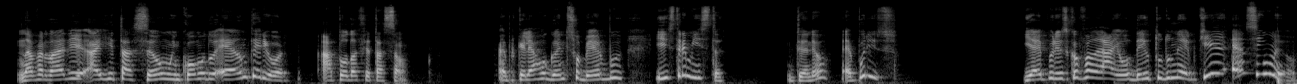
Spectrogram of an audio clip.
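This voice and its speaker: A woman talks at a fairly quick pace in a high, animated voice with very wide pitch swings. Her loudness stays very even, broken by long, frequent pauses. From Rio Grande do Sul, Brazil. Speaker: political commentator, streamer. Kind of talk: casual live-stream commentary.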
